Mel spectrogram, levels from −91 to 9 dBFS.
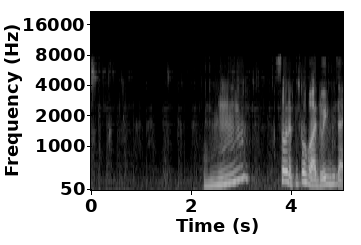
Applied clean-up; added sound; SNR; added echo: neural separator model SepFormer DNS4.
